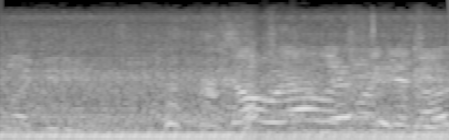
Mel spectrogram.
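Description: People talking over a steady low drone, like an idling engine or machine running nearby.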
